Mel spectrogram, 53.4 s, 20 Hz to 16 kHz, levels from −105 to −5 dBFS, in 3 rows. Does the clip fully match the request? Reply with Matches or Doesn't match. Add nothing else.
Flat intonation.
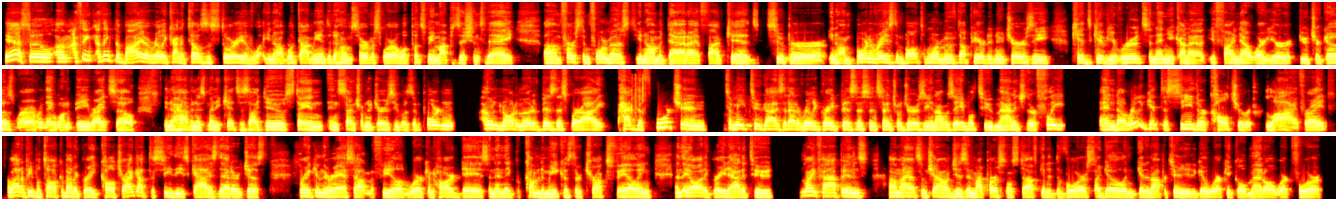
Matches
